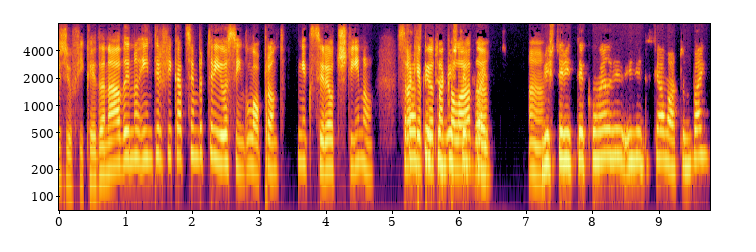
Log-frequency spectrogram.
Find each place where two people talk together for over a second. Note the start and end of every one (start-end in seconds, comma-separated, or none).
5.2-6.5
